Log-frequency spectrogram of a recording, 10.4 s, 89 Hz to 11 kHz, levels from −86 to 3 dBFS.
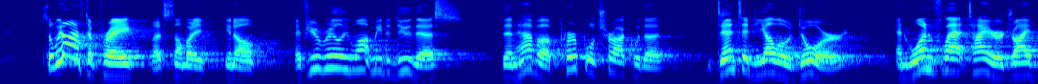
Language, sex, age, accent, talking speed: English, male, 40-59, American, 190 wpm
